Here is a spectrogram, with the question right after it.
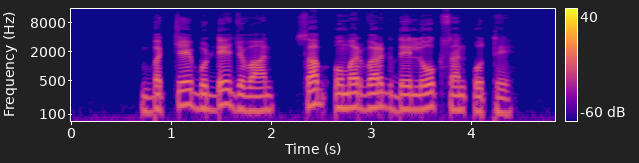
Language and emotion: Punjabi, neutral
